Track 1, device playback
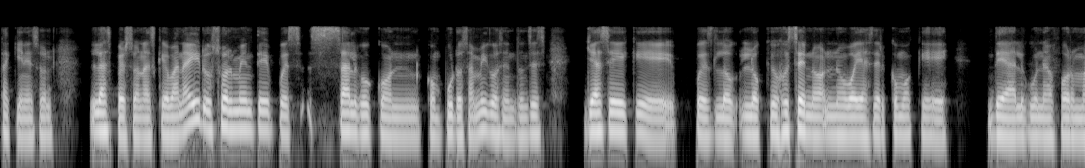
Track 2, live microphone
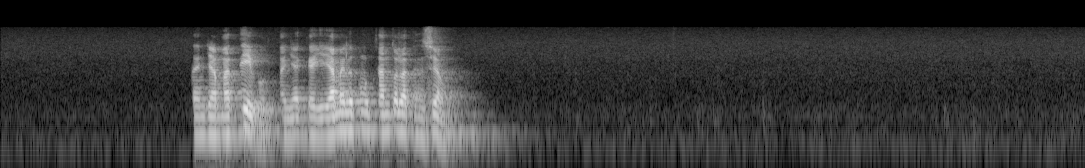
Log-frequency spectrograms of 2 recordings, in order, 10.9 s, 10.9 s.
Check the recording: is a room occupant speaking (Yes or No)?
Yes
